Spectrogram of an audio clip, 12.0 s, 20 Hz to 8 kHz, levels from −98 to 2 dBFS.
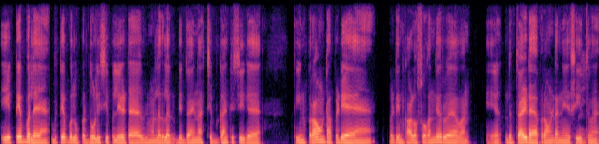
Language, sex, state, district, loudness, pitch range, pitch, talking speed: Marwari, male, Rajasthan, Nagaur, -20 LUFS, 125-135 Hz, 130 Hz, 170 wpm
